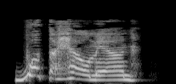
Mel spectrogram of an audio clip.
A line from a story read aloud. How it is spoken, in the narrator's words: Zack shouted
